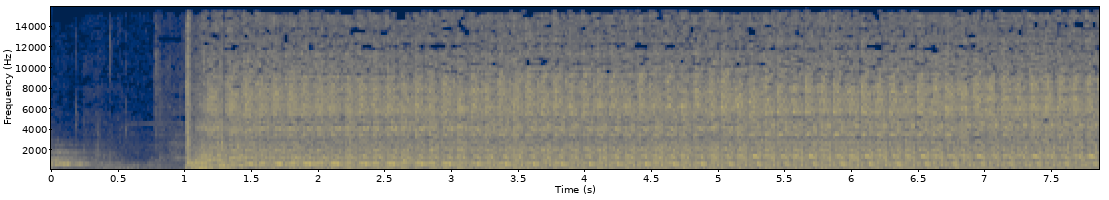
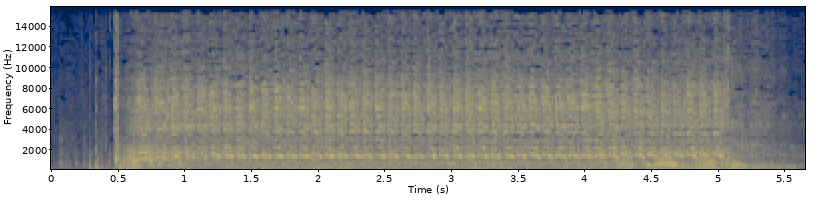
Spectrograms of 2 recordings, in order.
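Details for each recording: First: Ford Zetec Rocam engine (Fiesta/Ka/EcoSport) with a startup noise resembling the hydraulic tensioner: first start after cleaning dirt from an oil orifice. It catches at once and settles into an even, steady idle with no knocks or rattles; it starts and runs properly. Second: Ford Zetec Rocam engine (Fiesta, Ka, EcoSport) at cold start. It catches, then a quick rattling tick of about three per second sits over the idle. Suspected hydraulic tensioner/valvetrain noise; dirt was found in an oil orifice.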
